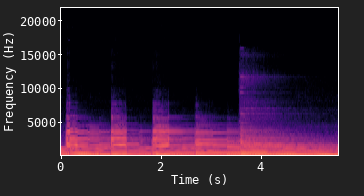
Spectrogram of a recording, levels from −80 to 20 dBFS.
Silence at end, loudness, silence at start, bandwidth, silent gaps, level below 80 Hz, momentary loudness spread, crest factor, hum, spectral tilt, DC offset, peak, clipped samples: 0 s; -14 LUFS; 0 s; 8 kHz; none; -28 dBFS; 4 LU; 14 dB; none; -7 dB/octave; under 0.1%; 0 dBFS; under 0.1%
